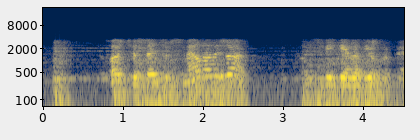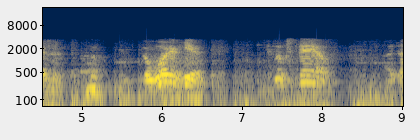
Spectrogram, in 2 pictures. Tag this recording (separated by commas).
Conversation, man speaking, Speech, Music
